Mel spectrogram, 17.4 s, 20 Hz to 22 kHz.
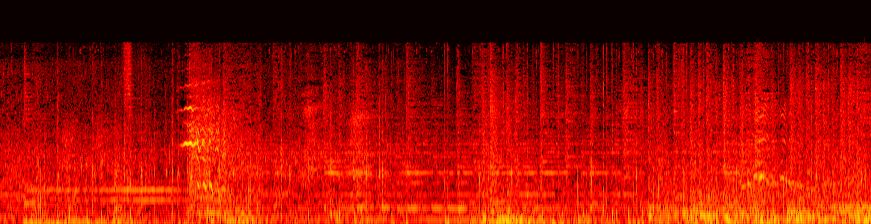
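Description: Horse hooves clip-clop steadily at a gallop in The Witcher 3 video game, with a brief whinny, running under game music and occasional voices, fairly close and continuous.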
